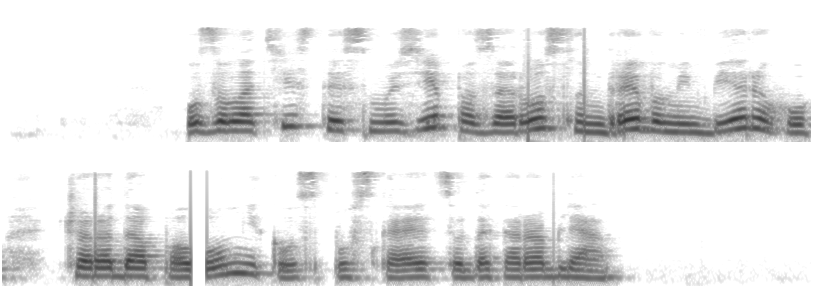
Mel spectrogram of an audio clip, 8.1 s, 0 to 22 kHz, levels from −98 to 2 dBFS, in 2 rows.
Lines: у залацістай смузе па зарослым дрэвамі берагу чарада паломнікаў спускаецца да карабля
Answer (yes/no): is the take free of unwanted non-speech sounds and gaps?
no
